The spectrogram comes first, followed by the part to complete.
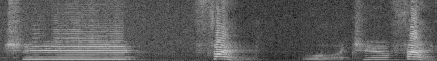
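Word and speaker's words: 吃饭: 我吃饭 일성은 좀 높은 데서 길게 나가고 사성은 폭포에서 물 떨어지듯이 일성과 사성의 시작점은 같다 그랬잖아요. 근데 보세요. 吃饭 그러면 吃饭 나는 밥을 먹는다거든요.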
